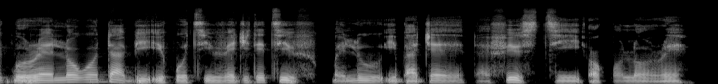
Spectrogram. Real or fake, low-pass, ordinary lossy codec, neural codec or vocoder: real; 14.4 kHz; none; none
